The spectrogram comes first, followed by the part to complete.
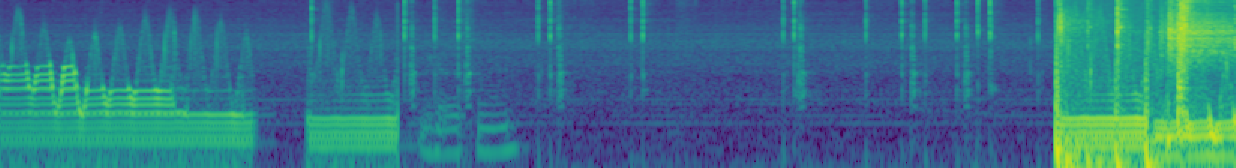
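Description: A melody loop of filtered chords previewed in short snippets that cut off, the first about a second and a half in and another shortly after. A few quiet seconds of faint clicks follow. Then, about seven seconds in, a drum loop and the chords start playing together, loudly.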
